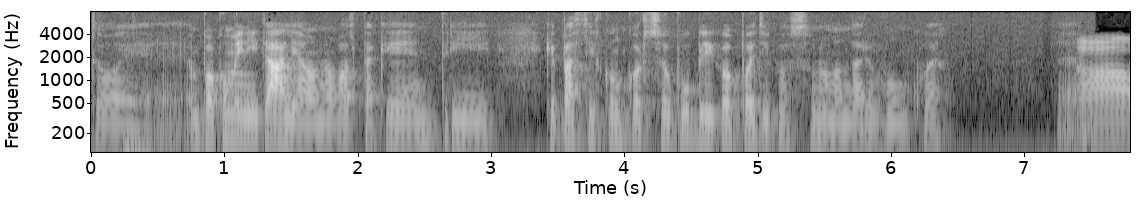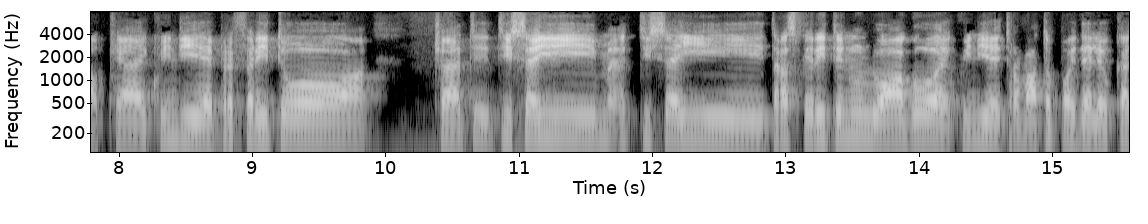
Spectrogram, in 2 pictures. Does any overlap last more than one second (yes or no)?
no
